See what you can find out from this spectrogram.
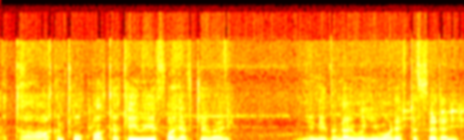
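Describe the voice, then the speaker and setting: A man talks very fast in a fairly high voice with lively intonation and a dark, mellow tone. The sound is dry and close, with no echo. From New Zealand. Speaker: live streamer. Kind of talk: casual live-stream chat.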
